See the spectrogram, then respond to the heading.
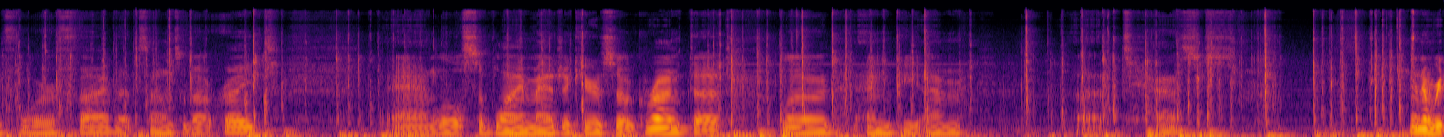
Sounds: speech, computer keyboard, typing

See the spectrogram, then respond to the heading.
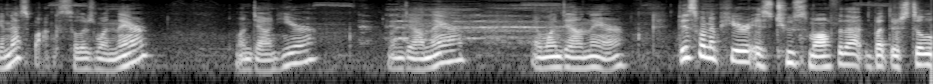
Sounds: chicken, speech

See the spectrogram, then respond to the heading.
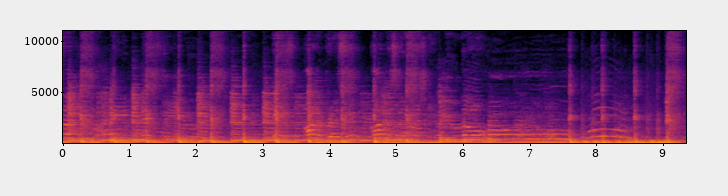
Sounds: music, singing

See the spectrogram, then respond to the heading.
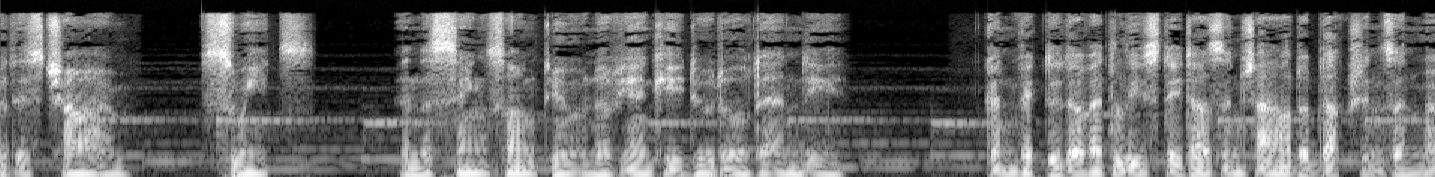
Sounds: speech, music

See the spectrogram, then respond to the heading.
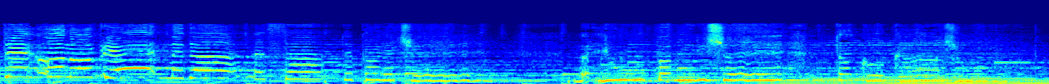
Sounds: music

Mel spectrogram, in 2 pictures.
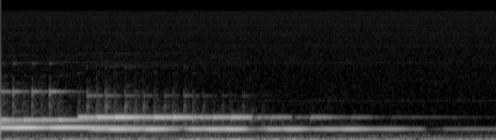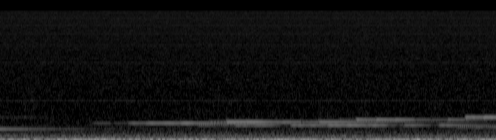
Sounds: vibraphone, playing vibraphone, musical instrument, music

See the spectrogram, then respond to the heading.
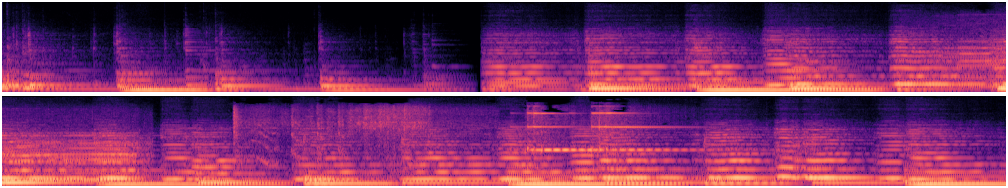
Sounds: animal, music

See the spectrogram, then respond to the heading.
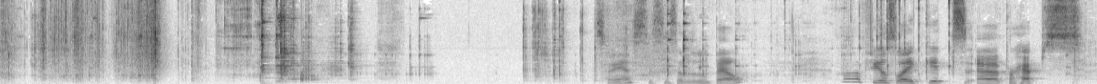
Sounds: speech

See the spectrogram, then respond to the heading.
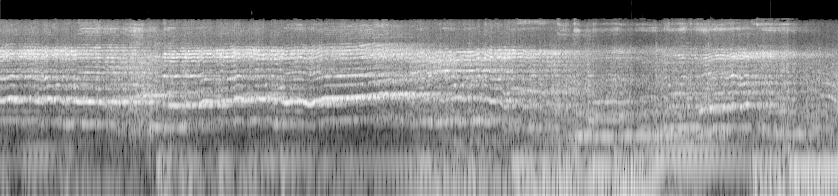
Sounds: child singing, music

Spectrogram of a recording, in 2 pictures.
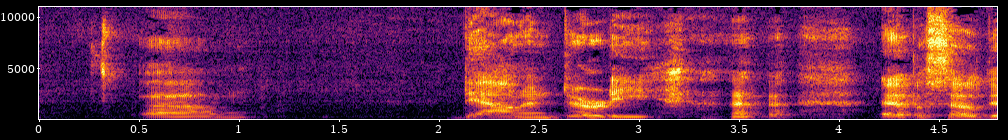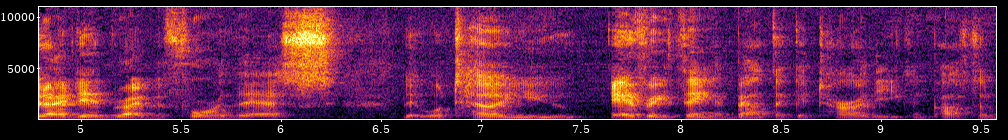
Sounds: speech

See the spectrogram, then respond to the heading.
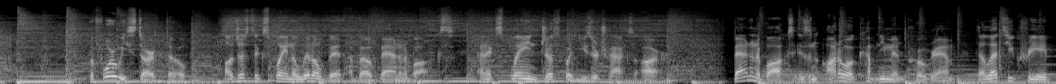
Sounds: speech, music

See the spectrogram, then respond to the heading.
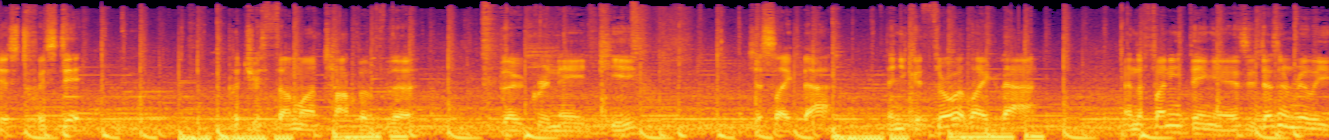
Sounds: music, speech

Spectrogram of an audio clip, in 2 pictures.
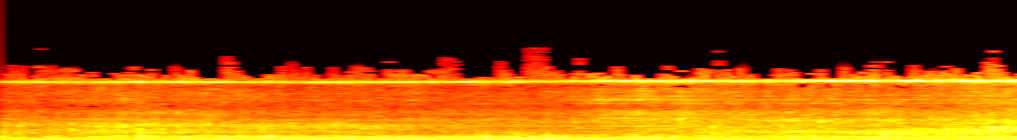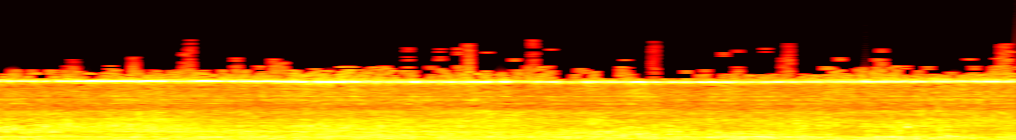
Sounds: vehicle, helicopter

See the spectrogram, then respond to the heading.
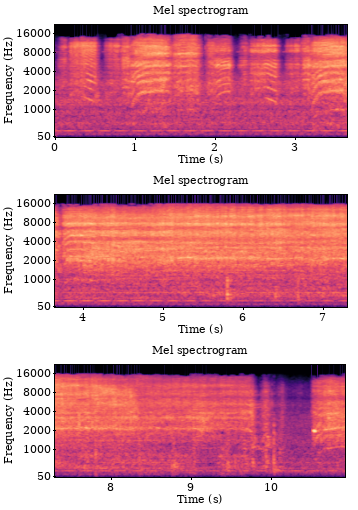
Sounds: inside a small room

